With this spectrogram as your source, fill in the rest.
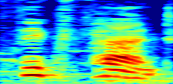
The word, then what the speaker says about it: sycophant: Next सिकफेंट, SYCOPHANT, सिकफेंट correct pronunciation.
